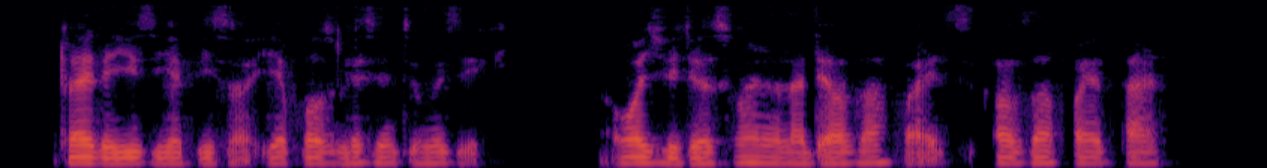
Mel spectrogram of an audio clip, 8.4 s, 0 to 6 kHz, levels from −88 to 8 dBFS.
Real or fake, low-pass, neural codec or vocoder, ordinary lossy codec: real; 5.4 kHz; none; AAC, 24 kbps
